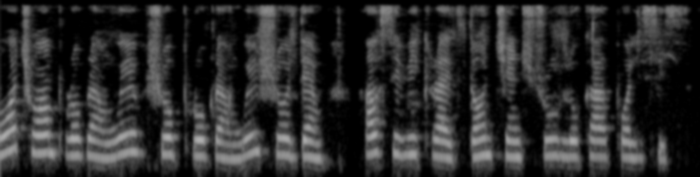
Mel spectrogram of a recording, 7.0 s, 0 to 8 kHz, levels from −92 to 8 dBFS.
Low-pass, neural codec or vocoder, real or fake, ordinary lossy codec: 7.2 kHz; none; real; MP3, 64 kbps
